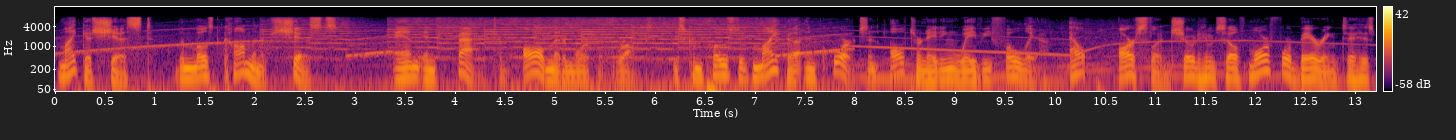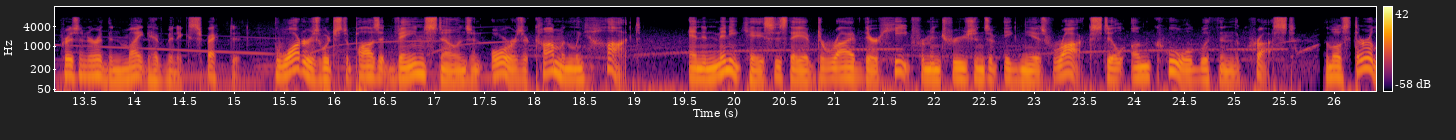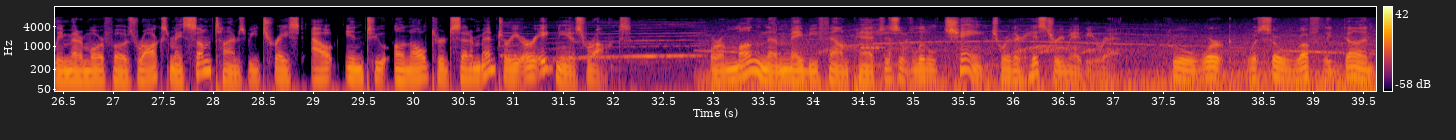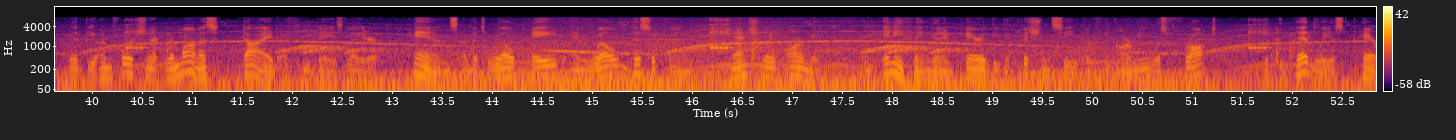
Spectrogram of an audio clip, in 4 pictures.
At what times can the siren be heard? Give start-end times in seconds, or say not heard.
0.0-25.9, 30.9-52.8.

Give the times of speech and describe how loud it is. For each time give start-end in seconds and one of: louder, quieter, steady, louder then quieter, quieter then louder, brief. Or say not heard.
0.0-32.2 steady
33.0-52.8 steady.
